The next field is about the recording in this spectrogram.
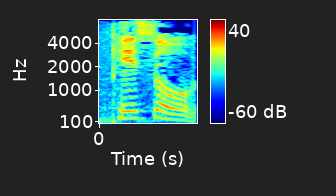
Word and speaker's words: peso: Peso, which is rhymes with queso.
